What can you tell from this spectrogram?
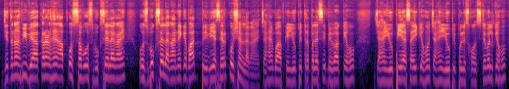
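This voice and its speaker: Students hear an informal motivational talk from their exam coach, a man whose voice is high-pitched and bright. He asks questions and answers them himself in an emphatic, colloquial way. The sound is smooth, with no room sound.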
